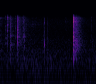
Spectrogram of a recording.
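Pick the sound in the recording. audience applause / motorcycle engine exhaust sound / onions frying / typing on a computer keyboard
typing on a computer keyboard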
